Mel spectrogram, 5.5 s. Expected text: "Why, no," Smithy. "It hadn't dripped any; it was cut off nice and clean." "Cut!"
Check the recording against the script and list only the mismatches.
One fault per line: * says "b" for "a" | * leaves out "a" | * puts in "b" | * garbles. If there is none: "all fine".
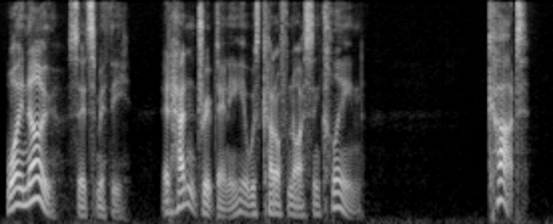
* puts in "said"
